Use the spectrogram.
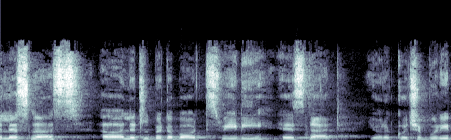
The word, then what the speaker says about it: Swini: And today we have Manaswini uh aka Sweeni. Is that the right way to pronounce it?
